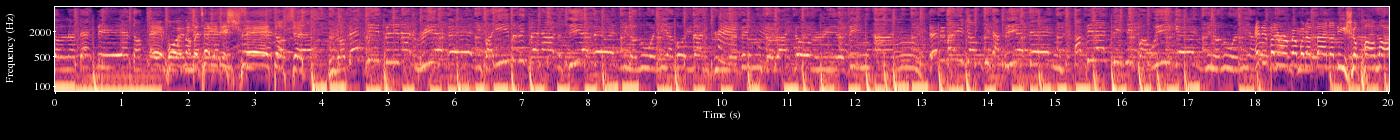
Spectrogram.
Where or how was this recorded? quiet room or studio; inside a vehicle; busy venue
busy venue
